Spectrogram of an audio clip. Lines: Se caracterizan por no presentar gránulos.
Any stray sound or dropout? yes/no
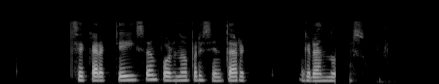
yes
